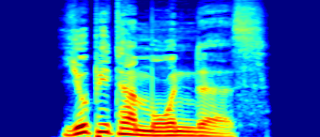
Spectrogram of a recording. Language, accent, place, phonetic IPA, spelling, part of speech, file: German, Germany, Berlin, [ˈjuːpitɐˌmoːndəs], Jupitermondes, noun, De-Jupitermondes.ogg
- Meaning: genitive singular of Jupitermond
